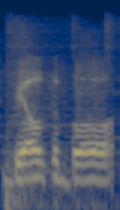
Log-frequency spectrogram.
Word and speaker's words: Beelzebul: There's two pronunciations. There's Beelzebul and Beelzebub.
